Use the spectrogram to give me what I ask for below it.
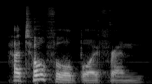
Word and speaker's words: Hatoful Boyfriend: Halo full boyfriend. No, it's Hatoful boyfriend.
